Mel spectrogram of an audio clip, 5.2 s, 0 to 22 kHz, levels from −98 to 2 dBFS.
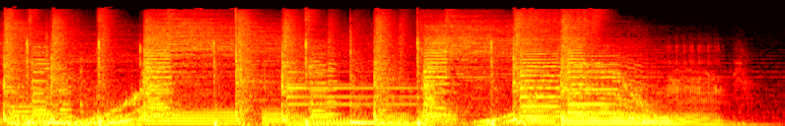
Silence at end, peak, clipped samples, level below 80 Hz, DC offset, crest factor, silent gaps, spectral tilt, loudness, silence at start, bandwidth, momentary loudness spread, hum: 0.2 s; -2 dBFS; under 0.1%; -26 dBFS; under 0.1%; 16 dB; none; -5.5 dB/octave; -17 LUFS; 0 s; 17 kHz; 6 LU; none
